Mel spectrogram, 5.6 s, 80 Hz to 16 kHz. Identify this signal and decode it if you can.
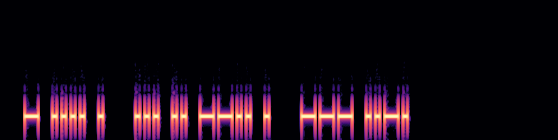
Morse code, heard as a keyed tone, about 26 wpm, 700 Hz. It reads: THE SIZE OF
